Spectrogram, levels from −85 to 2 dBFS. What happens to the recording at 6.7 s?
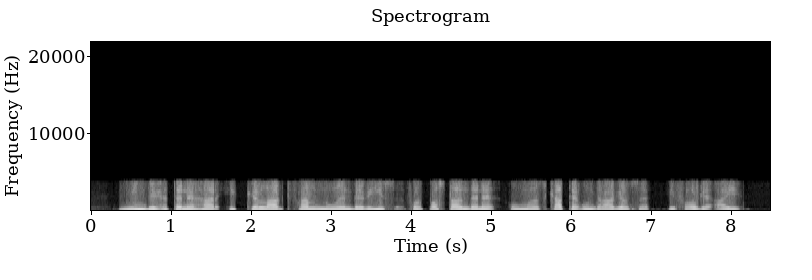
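At 6.7 s the speech is still running through the G.726 ADPCM coding that covers the whole clip. Each sample carries only a coarse difference from an adaptive prediction, which fits 16 kbit/s, so a harsh, rasping hiss rides on the speech, tracking its level. Nothing passes above 3.9 kHz.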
